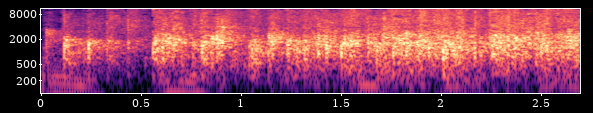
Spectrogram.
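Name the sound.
applause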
